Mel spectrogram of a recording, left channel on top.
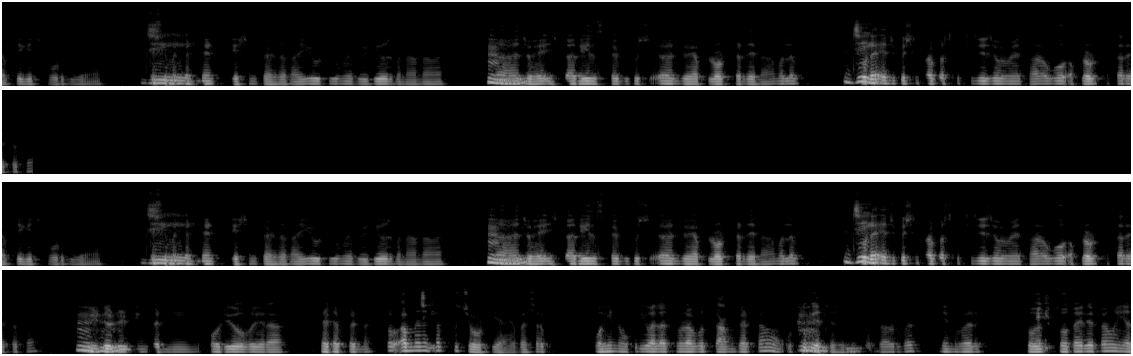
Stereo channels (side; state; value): left; drops out; at 11.6 s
